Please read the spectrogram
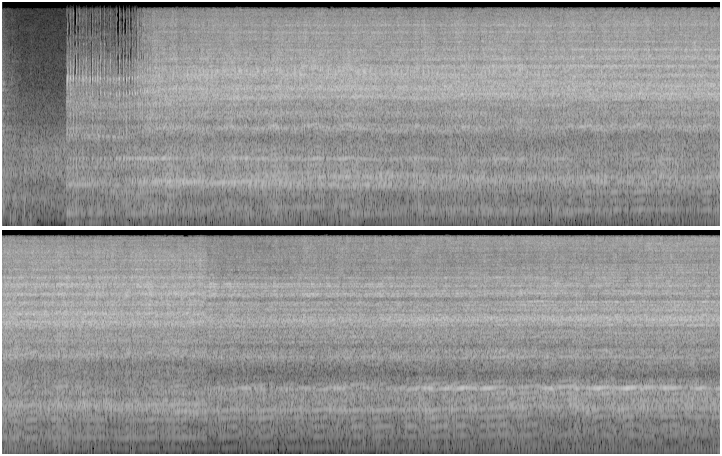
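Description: Gas-powered cut-off saw running at high revs with its blade grinding through concrete: a loud, steady whine over a harsh hiss that cuts in abruptly about a second in.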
